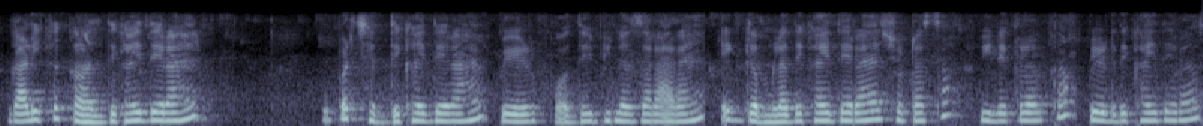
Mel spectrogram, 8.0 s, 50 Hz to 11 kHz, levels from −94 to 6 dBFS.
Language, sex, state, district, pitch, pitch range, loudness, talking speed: Magahi, female, Bihar, Gaya, 200 Hz, 190-215 Hz, -26 LUFS, 270 wpm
